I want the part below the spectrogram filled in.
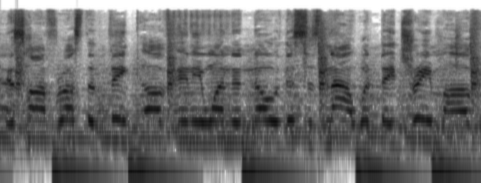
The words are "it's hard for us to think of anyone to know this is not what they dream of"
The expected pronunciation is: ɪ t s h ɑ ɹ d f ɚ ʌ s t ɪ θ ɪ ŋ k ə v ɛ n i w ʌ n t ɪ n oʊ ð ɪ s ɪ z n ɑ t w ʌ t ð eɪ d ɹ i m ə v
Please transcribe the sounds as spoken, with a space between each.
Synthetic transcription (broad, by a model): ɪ t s h ɑ ɹ d f ɚ ʌ s t ɪ θ ɪ ŋ k ə v ɛ n i w ʌ n t ɪ n oʊ ð ɪ s ɪ z n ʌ t w ʌ t ð eɪ d ɹ i m ə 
